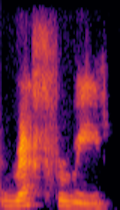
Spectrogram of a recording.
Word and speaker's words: referee: The state stats try big words ending in e and e r are also stressed on their third syllables. So for example, if I have the word referee referee, the word is referee.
